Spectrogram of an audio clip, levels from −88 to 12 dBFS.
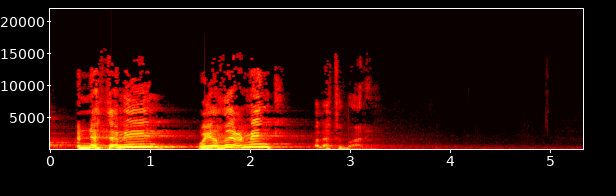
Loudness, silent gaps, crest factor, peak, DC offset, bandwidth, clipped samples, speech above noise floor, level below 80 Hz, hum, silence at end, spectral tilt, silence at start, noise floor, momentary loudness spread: -13 LUFS; none; 16 dB; 0 dBFS; under 0.1%; 14 kHz; under 0.1%; 53 dB; -66 dBFS; none; 2.25 s; -3.5 dB/octave; 0.25 s; -66 dBFS; 21 LU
